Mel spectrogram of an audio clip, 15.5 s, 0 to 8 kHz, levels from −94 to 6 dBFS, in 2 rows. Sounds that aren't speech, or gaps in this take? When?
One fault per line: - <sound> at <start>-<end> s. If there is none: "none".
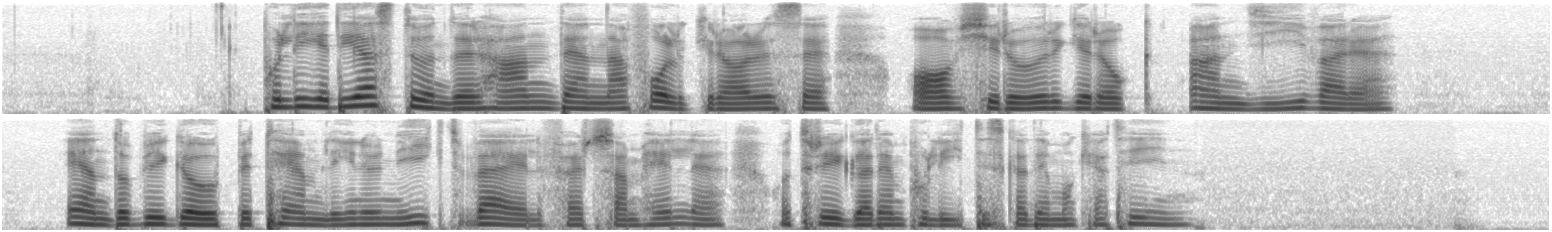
none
